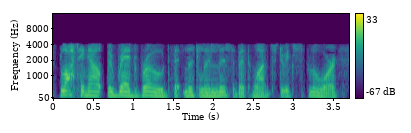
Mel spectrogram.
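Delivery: ordinary delivery, nothing marked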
